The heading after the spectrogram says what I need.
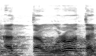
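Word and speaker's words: التَّوْرَاةَ: Kemudian attaurata di sini rnya kita panjangkan dua harakat.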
